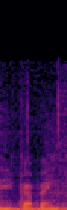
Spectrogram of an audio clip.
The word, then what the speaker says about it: hiccoughing: In the United States, it's hiccuping, but hiccoughing, we'll take it. We still pronounce it hiccuping.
